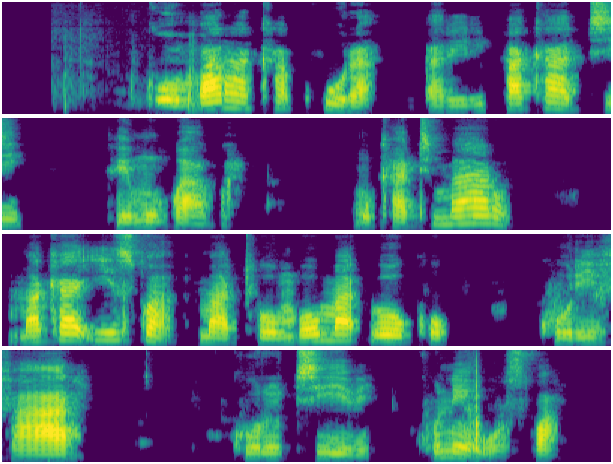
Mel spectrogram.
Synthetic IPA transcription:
ɡʱo̞mbaɾakʰak̚uɾa̰ | riripakʰatʰi | pʰe̞muɡʱwa̰ːɡʱwa | mukʰatʰimaɾo̞ | makaʔiswamatʰo̞mbo̞maɗo̞kʰo̞ | kʰuɾivʱaɾa | kʰuɾutʰiʋe | kʰune̞ʔṵːswa

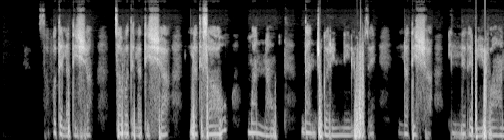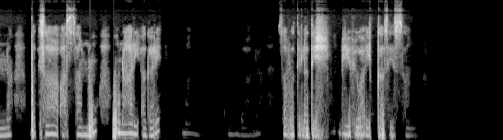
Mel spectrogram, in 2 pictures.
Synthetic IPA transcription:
sɐfɔt̪ɛlɐt̪ɪʃːɐ | sɐfɔt̪ɛlɐt̪ɪʃːa | lɐt̪ɪsaːhʊ | mɐnːɐw | d̪ɐnt͡ʃːʊɡɐɾɪnːɛlṵːsɛ | lɐt̪ɪʃːɐ | ɪlːɛt̪ɛbiːfaːhɐnːɐ | bɐt̪ɪsaːhɐʔɐsːɐnːʊhʊhʊnaːɾɪʔɐɡɐɾɛ | mɐnːɐ | kʼʊnd̪aː | ɐ | sɐfɔt̪ɛlɐt̪ɪʃ | biːfɪwaːʔɪkːɐsiːsːɐnɐ

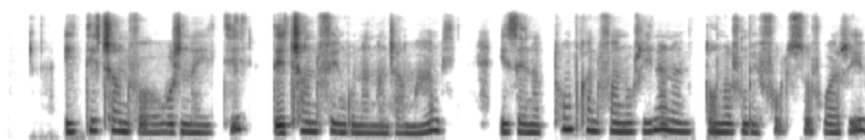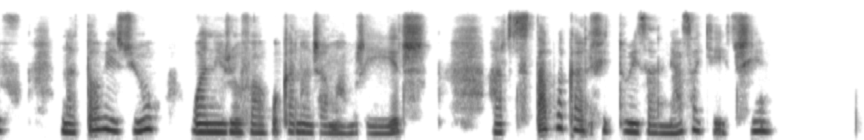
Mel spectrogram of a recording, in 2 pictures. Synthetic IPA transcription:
it̪iʈ͡ʂanuv̥oauɾinait̪ʰi | d̪̥eʈ͡ʂanufeŋɡunanaɳɖ͡ʐamambi̥ | izajnat̪ʰumbu̥kənifanuɾenanənit̪onaɾumbefṵlu̥sṵɾuaɾivu̥nat̪owiziwaniɾewvauakənaɳɖ͡ʐamamiɾeeʈ͡ʂə̥aɾit͡si̥t̪apakənifit̪uizaniasakʲeʈ͡ʂini̥

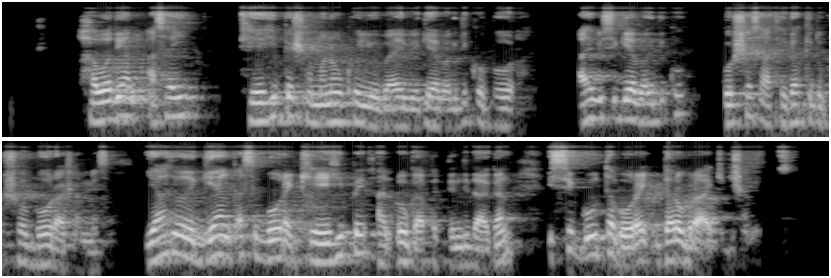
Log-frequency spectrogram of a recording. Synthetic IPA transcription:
hɐwɔd̪ɪjɐnɐsɐj | kʰe̞ːɦɪpːɛʃɐmːɐnɐwkʰɔjːoːbɐʔɐjbɛɡɪjabɐɡɪd̪ɪkːɔboːɾaː | ʔɐjbɪsːɪɡɪjabɐɡɪd̪ɪkːɔ | ɡ̥ɔʃːɐsaːt̪ʰɛɡɐkːɪd̪ɔɡɪʃːɐwbo̞ːɾaːʃɐmːes | jaːt̪ɪwɔd̪ɛɡɛjɐnkʼɐsːɪbo̞ːɾɐjkʰe̞ːɦɪpːɛɐlʔoːɡaːpːɛt̪̚d̪ɛnd̪ɪd̪aːɡɐnɪsːɪɡuːt̪ːɐbo̞ːɾɐjd̪ɐɾɔbɪɾa̰ːɛkʼːɪd̪ɪʃɐŋɛt̪ːes

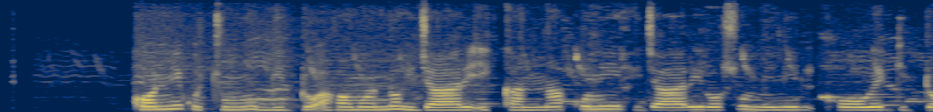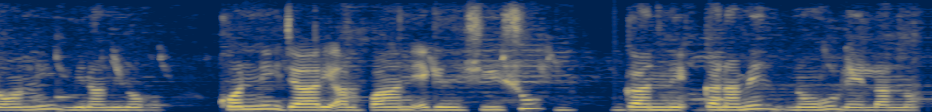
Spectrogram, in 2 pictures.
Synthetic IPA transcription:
kɔnːɪkʼʊt͡ʃːʊmuɡɪd̪ːoːʔɐfɐmɐnːɔhɪd͡ʒaːɾiɪkːɐnːɐkʊnihɪd͡ʒaːɾiɾɔsʊmɪnihoːwɛɡɪd̪ːoːnːimɪnɐmɪnɔhʊ | kɔnːɪhɪd͡ʒaːɾiɐlbaːnːɪɛɡɛnʃiːʃʊ | ɡɐnɐmɛnoːhʊle̞ːlːɐnːɔ

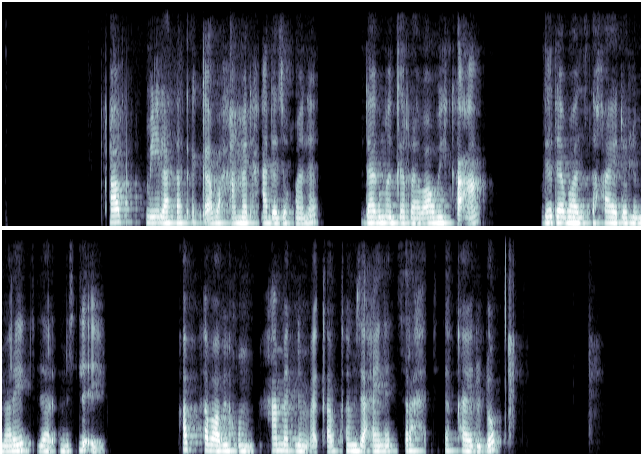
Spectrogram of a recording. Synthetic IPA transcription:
kʰaβmelat̪ʰat̪ʕɨkʼːaβaħamɐd̪ħad̪ɐzɨxo̞nɐ | d̪aɡmɐɡɐrɐβawɔjkʰɐʔa | ɡɐd̪ɐβazɨt̪ʰɐxajɛd̪ɐlumɐɾe̞t̪zɐɾɨmɨslɨʔɨjːu | ʔaβkʰɐβaβixumħamɐd̪nɨmɨʕɨ̰kʼːɐβkʰɐmziʕajnɐt̪sɨɾaħɨt̪ʰːi̥t̪ʰɐkʰːajɛd̪ud̪o̞

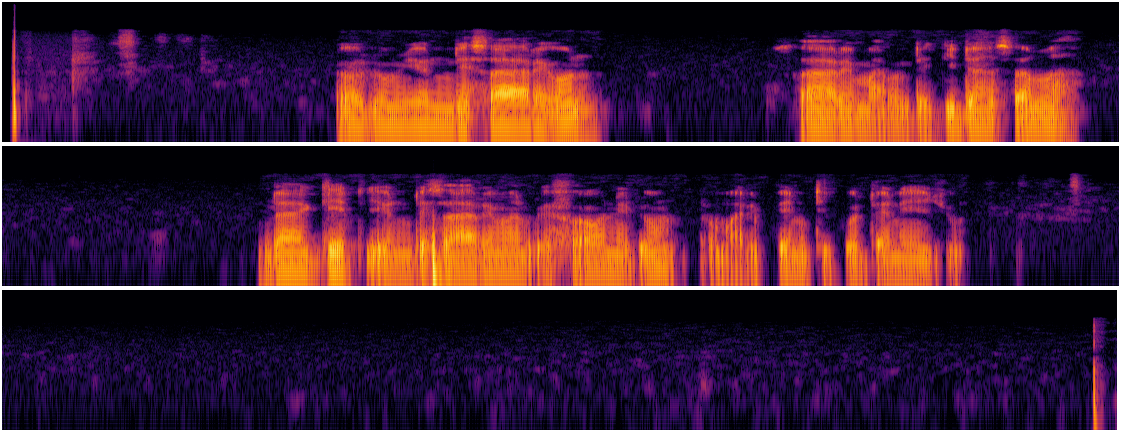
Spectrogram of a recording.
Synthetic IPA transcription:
ɗɔɗumjɔnːdɛsaːɾɛɔn | saːɾɛma̰lndɛɡidansa̰ma | ndaɡeɗjɔ̰nːdɛsaːɾɛmanɓɛfa̰wniɗumɗɔmʔa̰ɾḭpentiɡɔdaneːd͡ʒum

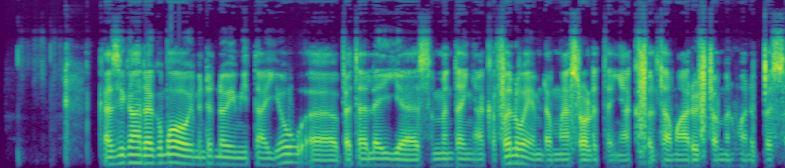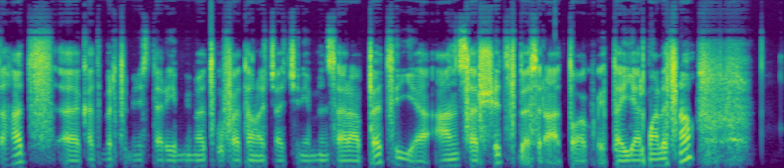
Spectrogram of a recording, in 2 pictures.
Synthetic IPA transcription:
kʰəzːihɡad̪əɡmo̞mɨnd̪ɨnːəwjɛmːit̪ʰːajːɛwbət̪ʰələjːɛsɨmːɨnt̪ʰəɲːakʰɨflwɔjɪmd̪əɡmojasɾahulət̪ʰːəɲːakʰɨ̥flt̪ʰəmaɾiwo̞t͡ʃːbəmːɨnho̞nɨbːət̪sɨɦat̪kʰət̪ʰɨmhɨɾt̪minist̪ʰəɾjɛmːimət̪ʼufət̪ʰəno̞t͡ʃːat͡ʃːɪnjɛmːɨnsəɾabːət̪jɛʔansəɾʃɪt̪bə̰sɨɾʔa̰a̰t̪ʼːəwa̰kʼɾojɪ̰t̪ʰːajːalmalət̪nəw

